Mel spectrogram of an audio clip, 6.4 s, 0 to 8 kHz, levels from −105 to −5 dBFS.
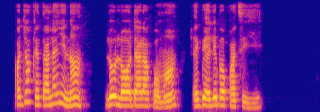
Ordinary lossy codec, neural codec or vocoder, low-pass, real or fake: Opus, 64 kbps; codec, 16 kHz, 16 kbps, FreqCodec, larger model; 7.2 kHz; fake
